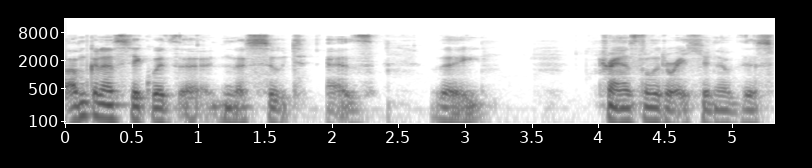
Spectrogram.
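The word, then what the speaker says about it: nswt: symmetry off, and so the pronunciation is usually Nasut, where we have the ripple of water being the transliterated first, and then the suit plant, and then the loaf of bread.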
